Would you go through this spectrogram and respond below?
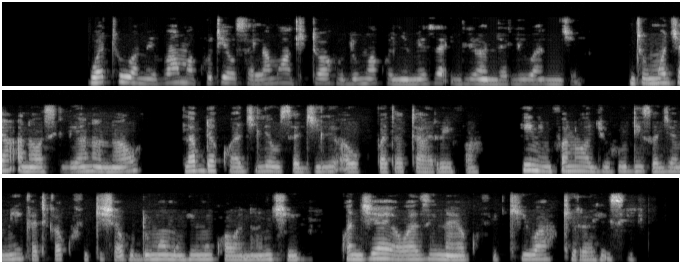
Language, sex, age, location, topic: Swahili, female, 36-49, Kisumu, government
